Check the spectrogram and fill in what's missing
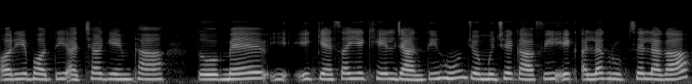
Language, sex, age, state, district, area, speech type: Hindi, female, 30-45, Rajasthan, Jodhpur, urban, spontaneous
